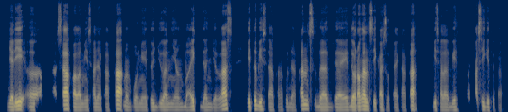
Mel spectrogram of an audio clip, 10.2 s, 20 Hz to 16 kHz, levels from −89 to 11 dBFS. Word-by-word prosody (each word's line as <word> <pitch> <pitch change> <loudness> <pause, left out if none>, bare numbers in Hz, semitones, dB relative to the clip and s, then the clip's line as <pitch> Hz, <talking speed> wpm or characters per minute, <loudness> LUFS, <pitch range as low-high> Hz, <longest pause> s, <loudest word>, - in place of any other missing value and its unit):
Jadi, 110 +4 +6
eee, 100 -1 -2
aku - - -19
rasa 115 +7 +2
kalau 100 -4 0
misalnya 100 0 -8
Kakak 115 +8 +4
mempunyai 100 -1 -9
tujuan 100 -1 -5
yang 100 0 -9
baik 110 +1 -1
dan 95 -1 -9
jelas, 125 +10 +3 0.3
itu 110 - -1
bisa 110 -4 -3
Kakak 95 0 -22
gunakan 100 +7 -3
sebagai 95 -2 -3
dorongan 105 +2 +5
sih 105 -1 -4
Kak, 95 -1 -4
supaya 100 -2 -10
Kakak 90 0 +1 0.3
bisa 105 -1 -7
lebih 100 +2 -5 0.2
termotivasi 110 +1 -5
gitu, 105 - -8
Kak. - - -24
100 Hz, 165 wpm, -26 LUFS, 100-105 Hz, 0.3 s, Jadi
